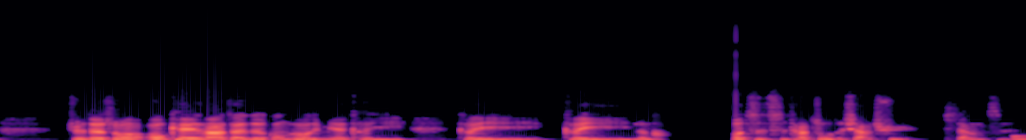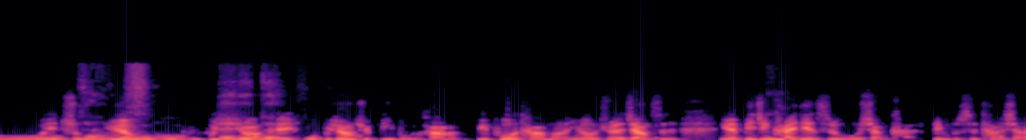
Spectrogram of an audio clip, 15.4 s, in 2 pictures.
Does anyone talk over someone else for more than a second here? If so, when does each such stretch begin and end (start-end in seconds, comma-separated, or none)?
7.6-9.9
